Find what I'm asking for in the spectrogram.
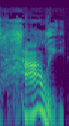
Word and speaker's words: Hailey: According to IMDb, the character's name is spelled H-A-I-L-E-Y, which we would assume would be pronounced as Haley. But in the movie, in the film, they pronounce it as Halley.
